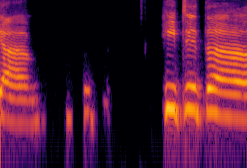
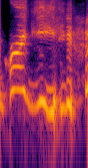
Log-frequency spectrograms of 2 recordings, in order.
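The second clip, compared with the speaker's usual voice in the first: high, loud Australian exclamation; Aussie accent; 7 semitones higher, 4 dB louder than usual. Acted. Fan imitating the Crocodile Hunter, high Aussie accent. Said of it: "I love the Crocodile Hunter".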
